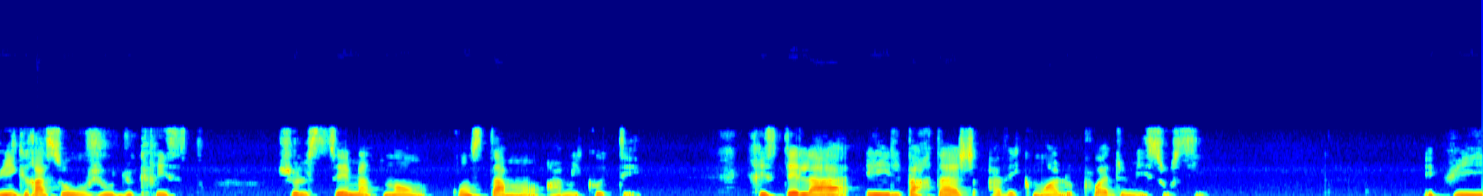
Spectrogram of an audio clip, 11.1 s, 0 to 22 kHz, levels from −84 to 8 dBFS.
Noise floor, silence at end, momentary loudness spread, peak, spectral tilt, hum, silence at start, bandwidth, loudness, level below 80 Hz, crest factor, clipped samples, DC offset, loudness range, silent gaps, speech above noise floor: -62 dBFS; 0 s; 13 LU; 0 dBFS; -5 dB/octave; none; 0 s; 8 kHz; -20 LUFS; -62 dBFS; 20 dB; under 0.1%; under 0.1%; 8 LU; none; 43 dB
